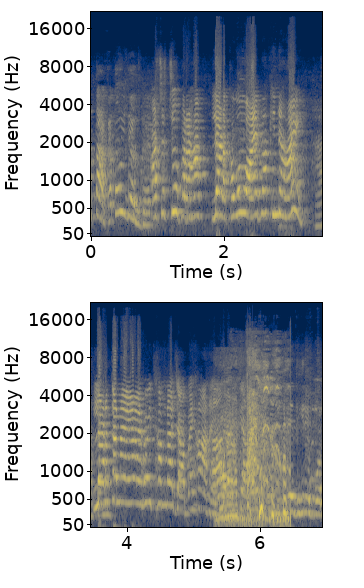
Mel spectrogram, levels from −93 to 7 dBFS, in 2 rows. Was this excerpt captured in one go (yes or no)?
yes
